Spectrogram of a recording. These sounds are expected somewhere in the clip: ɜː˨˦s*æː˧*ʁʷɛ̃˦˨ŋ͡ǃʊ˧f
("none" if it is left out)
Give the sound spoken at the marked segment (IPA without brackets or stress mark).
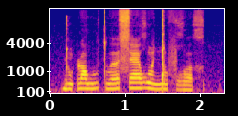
æː˦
